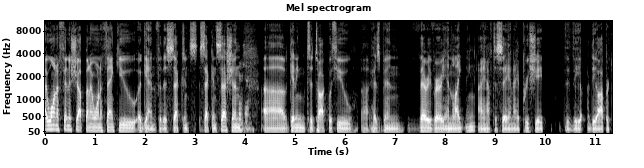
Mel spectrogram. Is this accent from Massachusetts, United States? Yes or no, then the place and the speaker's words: yes; Boston, Massachusetts, United States; from Boston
